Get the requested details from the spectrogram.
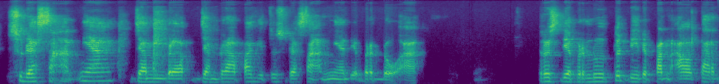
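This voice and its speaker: Breathy Indonesian woman preaching. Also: a little mellow. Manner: acts out voices in her story, pitch swinging high and low. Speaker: women's ministry speaker. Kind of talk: sermon with a told story. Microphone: video call.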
